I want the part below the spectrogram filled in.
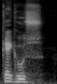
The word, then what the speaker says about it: Gregus: Øh, det er vi så blevet korrekt siden, han, og han hedder Jan Gregus. Altså sådan mere flad udtale på efternavnet, så vidt jeg kan forstå. – Kort øh, S. Øh, ja, kort S, ikke? Og så med Z til sidst i udtalen.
